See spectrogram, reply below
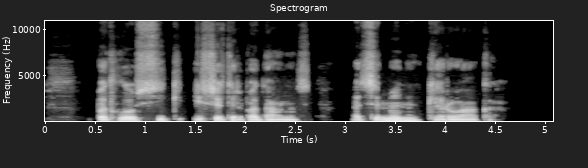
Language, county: Lithuanian, Vilnius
